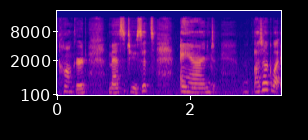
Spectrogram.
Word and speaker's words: Concord: in this town called conquered it's spelled Concord but pronounced conquered Massachusetts and I'll talk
